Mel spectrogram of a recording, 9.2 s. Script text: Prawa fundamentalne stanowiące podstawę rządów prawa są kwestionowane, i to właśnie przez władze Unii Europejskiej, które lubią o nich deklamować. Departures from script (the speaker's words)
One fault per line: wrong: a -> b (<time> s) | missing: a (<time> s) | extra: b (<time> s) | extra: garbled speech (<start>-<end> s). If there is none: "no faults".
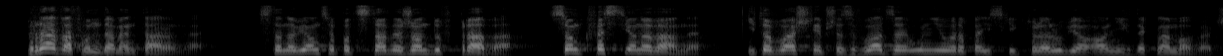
no faults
